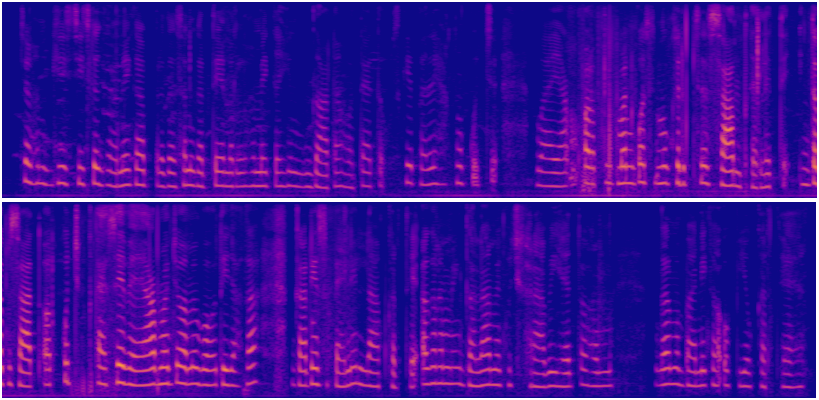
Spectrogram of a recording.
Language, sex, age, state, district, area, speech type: Hindi, female, 18-30, Uttar Pradesh, Sonbhadra, rural, spontaneous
